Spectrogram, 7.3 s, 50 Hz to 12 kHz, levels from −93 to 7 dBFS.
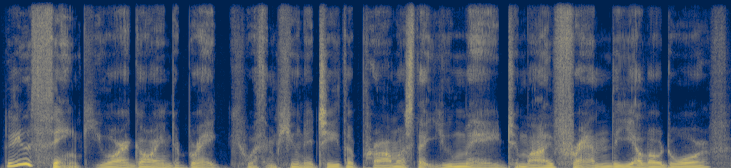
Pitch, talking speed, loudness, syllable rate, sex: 90 Hz, 170 wpm, -20 LUFS, 4.0 syllables/s, male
